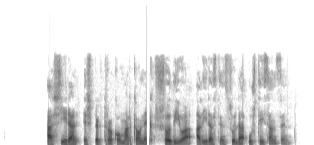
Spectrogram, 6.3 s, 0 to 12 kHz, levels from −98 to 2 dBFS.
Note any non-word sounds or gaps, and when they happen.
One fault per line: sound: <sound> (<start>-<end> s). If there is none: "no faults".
sound: dropout (2.9-3.0 s)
